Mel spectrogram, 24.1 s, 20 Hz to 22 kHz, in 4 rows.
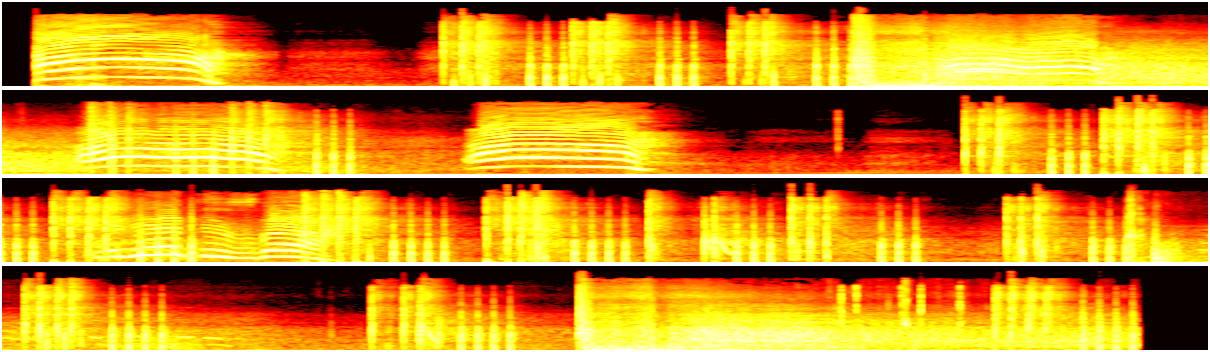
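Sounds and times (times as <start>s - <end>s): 
person yelling: 0.2s - 1.3s, 4.6s - 5.6s, 6.4s - 7.5s, 8.3s - 9.5s, 12.5s - 13.7s
gunfire with rapid automatic bursts: 2.2s - 8.0s, 10.8s - 19.2s, 19.9s - 23.8s.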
